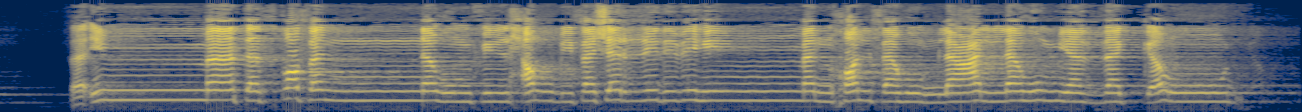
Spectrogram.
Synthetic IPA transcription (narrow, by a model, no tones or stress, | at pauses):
faʔɪmː | aːt̪aθqɑfa | ahʊmfɪlħɑɾˤbɪfaʃarːɪd̪bɪɦɪmːanxɑlfaɦʊmlaʕalːahʊmjaðakːaɾuːn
